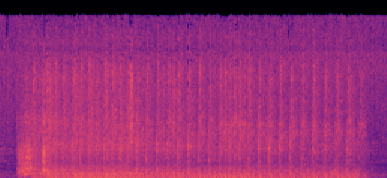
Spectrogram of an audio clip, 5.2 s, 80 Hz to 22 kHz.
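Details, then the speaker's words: 1975 Honda Gold Wing after carburetor rebuild and spark plug change: starter churns the engine in a low, uneven chug for about five seconds without firing. Cranks but won't start; electrical and points unchecked, old varnish may remain in the fuel. "change his spk look and it doesn't run a couple of reasons for that I didn't check the electrical I didn't check the points and the old varnish was still in there"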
